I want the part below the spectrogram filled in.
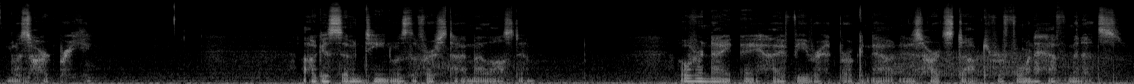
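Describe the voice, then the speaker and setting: Someone whispers at a moderate pace with long, frequent pauses against noticeable background noise. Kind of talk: horror story reading.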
